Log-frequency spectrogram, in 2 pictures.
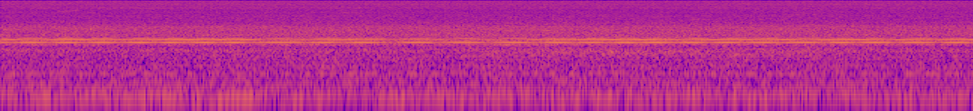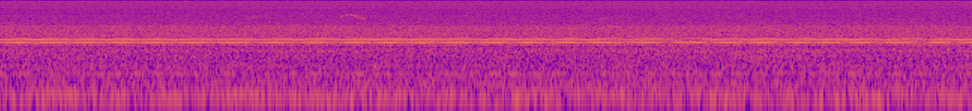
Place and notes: Boulevard Armand Duportal, Toulouse, France - Onde Stationnaire
Onde Stationnaire crée par le Local d'alimentation électrique du bâtiment
Une onde stationnaire est le phénomène résultant de la propagation simultanée dans des sens opposés de plusieurs ondes de même fréquence et de même amplitude, dans le même milieu physique, qui forme une figure dont certains éléments sont fixes dans le temps. Au lieu d'y voir une onde qui se propage, on constate une vibration stationnaire mais d'intensité différente, en chaque point observé. Les points fixes caractéristiques sont appelés des nœuds de pression.
Occitanie, France métropolitaine, France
